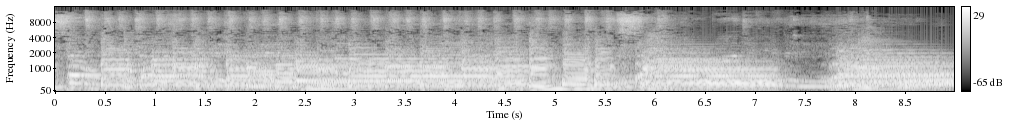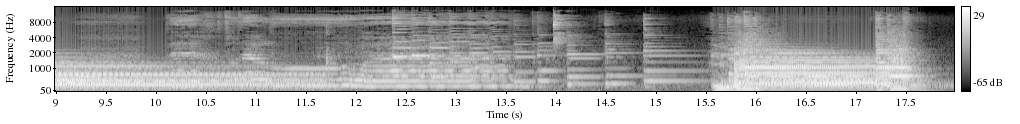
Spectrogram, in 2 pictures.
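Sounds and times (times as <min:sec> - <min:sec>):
nylon-string acoustic guitar: 0:00.0 - 0:17.9.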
